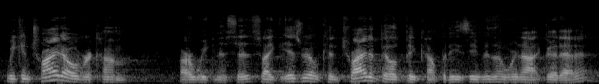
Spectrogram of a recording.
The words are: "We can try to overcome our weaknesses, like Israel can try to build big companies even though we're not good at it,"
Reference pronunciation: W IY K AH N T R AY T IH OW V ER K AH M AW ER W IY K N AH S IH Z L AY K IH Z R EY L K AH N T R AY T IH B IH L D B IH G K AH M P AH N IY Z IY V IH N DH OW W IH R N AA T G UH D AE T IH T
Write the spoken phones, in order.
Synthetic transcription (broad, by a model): W IY K AH N T R AY T IH OW V ER K AH M AW ER W IY K N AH S IH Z L AY K IH Z R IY L K AH N T R AY T IH B IH L D B IH G K AH M P AH N IY Z IY V IH N DH OW W IH R N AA T G UH D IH T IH T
